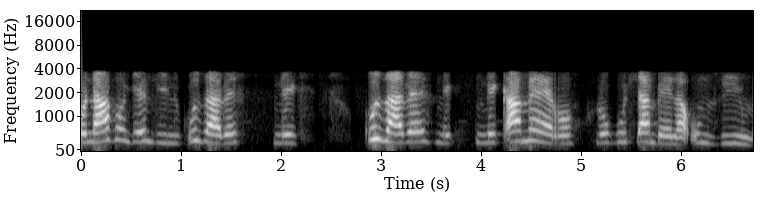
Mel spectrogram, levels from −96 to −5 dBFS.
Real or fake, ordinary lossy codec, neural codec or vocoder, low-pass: fake; none; vocoder, 44.1 kHz, 128 mel bands every 256 samples, BigVGAN v2; 3.6 kHz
